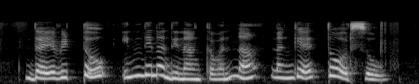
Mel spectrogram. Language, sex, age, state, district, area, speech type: Kannada, female, 18-30, Karnataka, Chitradurga, urban, read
